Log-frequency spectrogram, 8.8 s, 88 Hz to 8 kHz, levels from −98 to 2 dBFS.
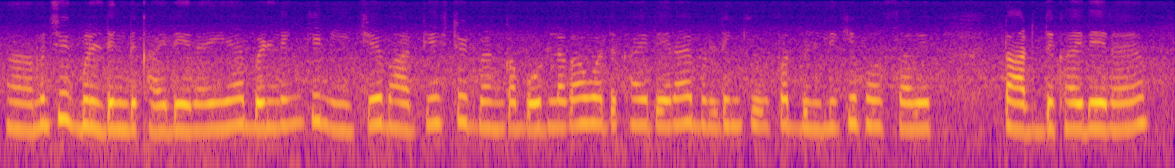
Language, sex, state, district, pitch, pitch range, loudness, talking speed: Hindi, female, Uttar Pradesh, Hamirpur, 265 Hz, 255-280 Hz, -19 LUFS, 225 wpm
